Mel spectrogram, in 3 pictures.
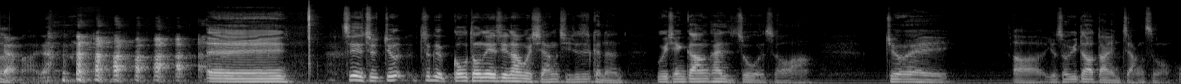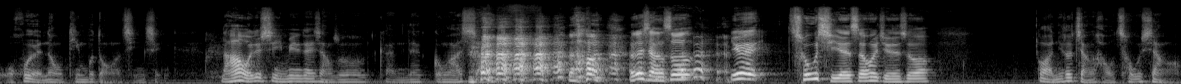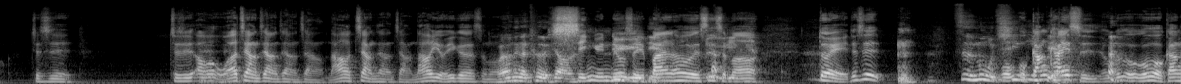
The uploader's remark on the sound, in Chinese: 現場錄音大亂鬥，人窮麥克風少，收音品質差強人意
